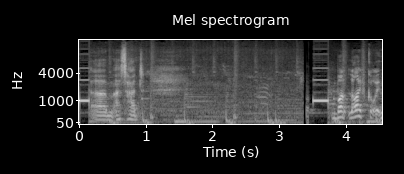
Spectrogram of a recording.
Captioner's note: beep; breathes in quickly; beep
